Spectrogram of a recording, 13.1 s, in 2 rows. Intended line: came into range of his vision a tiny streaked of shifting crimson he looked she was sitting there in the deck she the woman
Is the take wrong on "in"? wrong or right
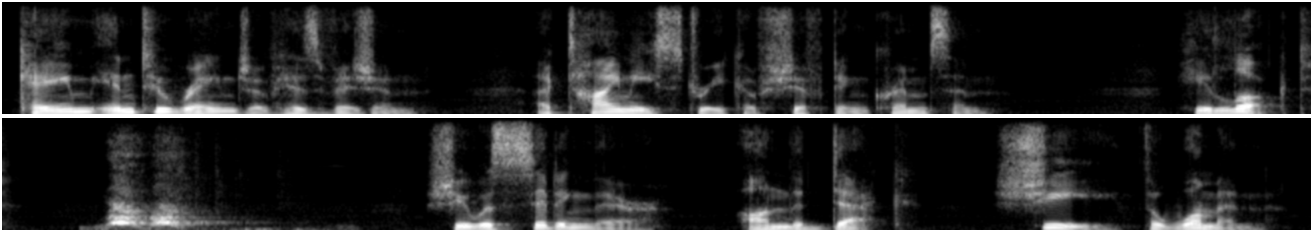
wrong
